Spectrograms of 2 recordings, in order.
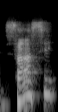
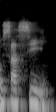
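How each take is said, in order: First: "Saci" wrongly stressed as SÁ-ci; stress on first syllable. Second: "saci" stressed as sa-CI; stress on last syllable. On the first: Teacher offers a wrong option, stress on SA of "Saci". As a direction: lean on SA in "Saci", let CI drop. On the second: Teacher gives the right option, stress on CI of "saci". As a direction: put the weight on final CI of "saci". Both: Shown as a demonstration. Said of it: "ela é mais forte".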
